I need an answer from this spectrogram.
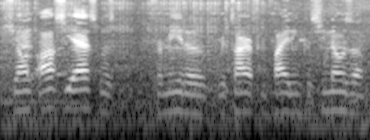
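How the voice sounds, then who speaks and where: A man in his thirties speaking emotionally and haltingly in an earnest, unscripted post-fight interview as a retiring fighter. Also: mid-range voice, level tone, background noise. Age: 30s. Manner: halting, earnest, repeats himself.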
